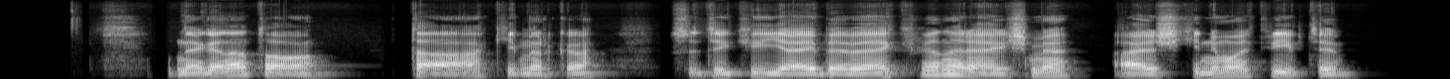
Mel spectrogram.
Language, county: Lithuanian, Klaipėda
